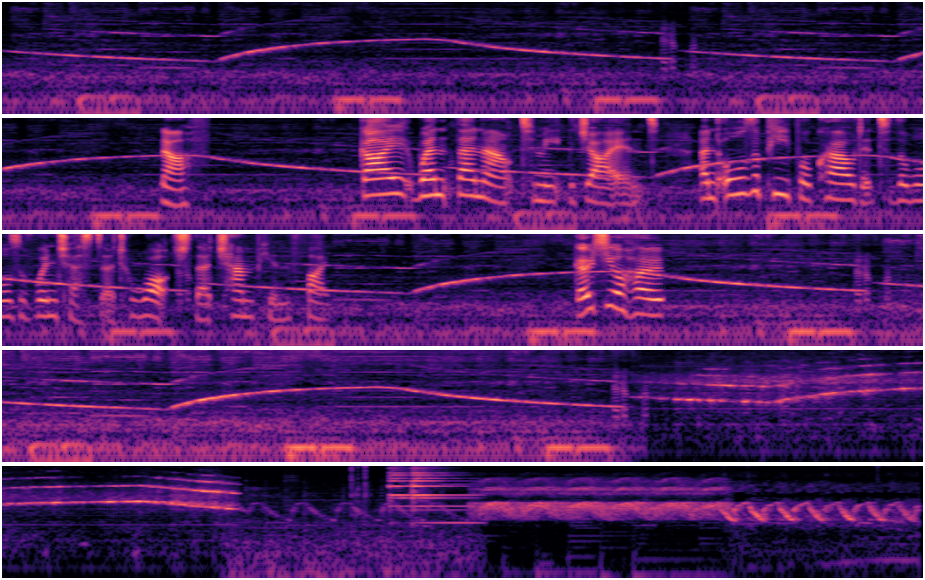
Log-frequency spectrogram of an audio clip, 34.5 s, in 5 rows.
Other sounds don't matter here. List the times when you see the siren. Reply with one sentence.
The siren can be heard from 0.0 to 34.5 s.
